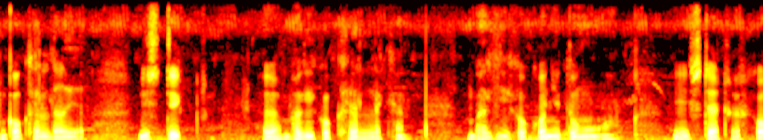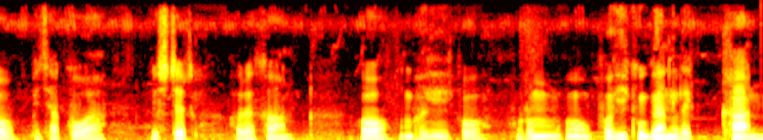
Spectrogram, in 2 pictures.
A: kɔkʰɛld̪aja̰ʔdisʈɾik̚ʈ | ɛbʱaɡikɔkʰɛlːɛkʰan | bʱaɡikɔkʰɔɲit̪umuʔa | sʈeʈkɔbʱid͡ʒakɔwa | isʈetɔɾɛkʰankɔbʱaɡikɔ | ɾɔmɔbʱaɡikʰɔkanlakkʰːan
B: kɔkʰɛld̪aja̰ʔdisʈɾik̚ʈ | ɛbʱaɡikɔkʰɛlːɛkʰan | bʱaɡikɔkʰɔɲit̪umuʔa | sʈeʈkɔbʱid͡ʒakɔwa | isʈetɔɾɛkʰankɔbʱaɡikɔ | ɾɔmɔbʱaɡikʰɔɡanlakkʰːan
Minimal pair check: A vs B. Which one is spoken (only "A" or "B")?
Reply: B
